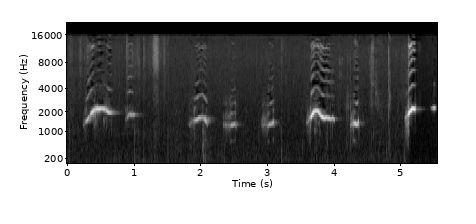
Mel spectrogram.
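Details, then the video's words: A female pet cockatiel, Lola, whistles while showing her love for a cuddly toy: clear, rising and falling whistled phrases, about eight short notes over six seconds, with a few harsher chirps. "Valkparkiet Lola fluit"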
